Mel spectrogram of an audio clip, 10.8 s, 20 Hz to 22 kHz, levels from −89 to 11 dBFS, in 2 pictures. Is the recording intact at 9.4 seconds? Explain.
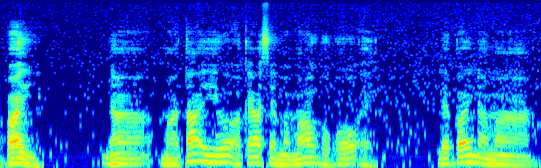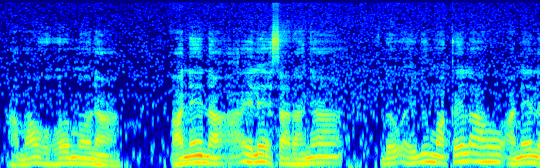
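No. At 9.4 seconds the speech is affected by overdone noise removal, which runs through the whole clip. The reduction is set too strong. It pushes individual frequency bands down whenever they sit near its noise estimate. Quiet parts of the voice vanish too. The background drops and breaks up into twinkling specks.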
